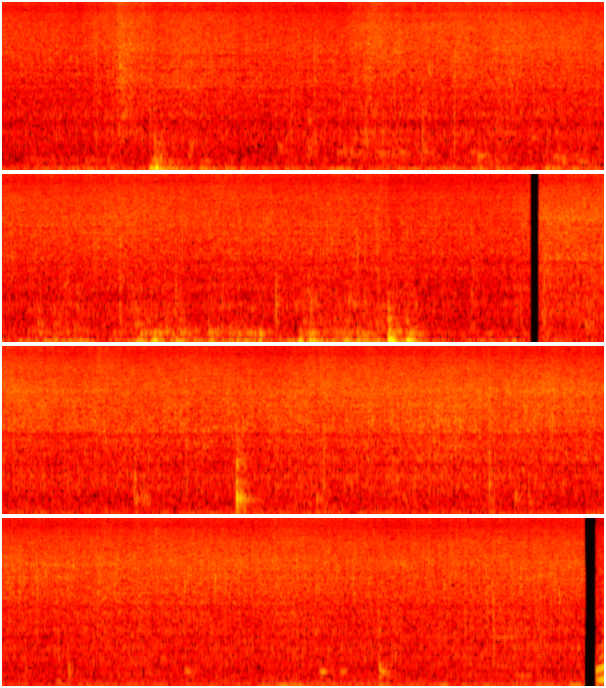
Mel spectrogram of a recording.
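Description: Chapila fish (Indian river shad) coated in turmeric and salt, shallow-frying in hot oil in an iron pan: a steady, even sizzle. A few sharp knocks of a metal spatula against the pan are heard, the loudest about halfway through.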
